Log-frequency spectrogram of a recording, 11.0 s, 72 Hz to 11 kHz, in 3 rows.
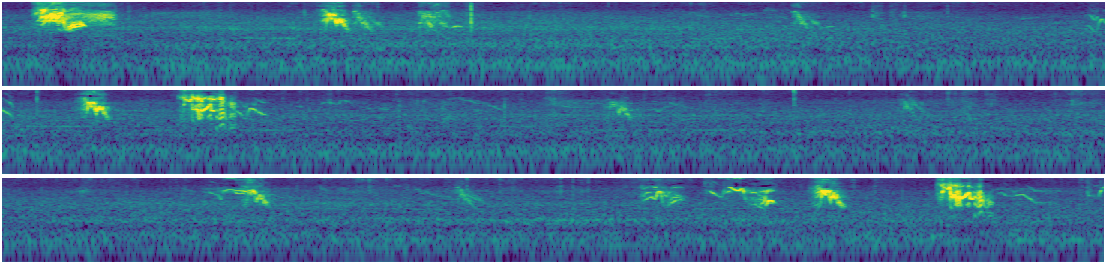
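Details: Sparrows at a Tenmangu shrine in Japan in February 2020 make sparse, clipped high chirps, isolated notes spread across a long quiet stretch with a few grouped near the end.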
